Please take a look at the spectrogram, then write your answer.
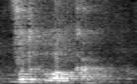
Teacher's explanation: Esto pasa en el caso de la palabra futbolka, que se escribe con la consonante sorda t, que se pronuncia en el habla como d, ya que está seguida por una consonante sonora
